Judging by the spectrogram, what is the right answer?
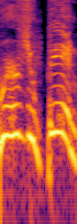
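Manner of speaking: yelled voice. Retelling how the older women greet you at the store: imitating someone yelling. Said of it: "why are you yelling at me".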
